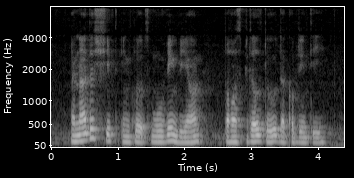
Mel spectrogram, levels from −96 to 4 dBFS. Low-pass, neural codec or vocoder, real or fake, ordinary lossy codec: none; codec, 16 kHz, 16 kbps, FreqCodec, smaller model; fake; none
